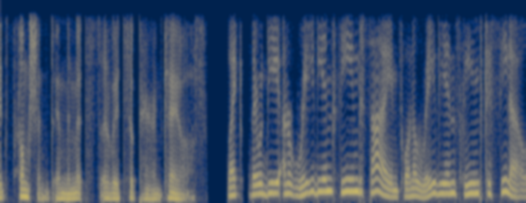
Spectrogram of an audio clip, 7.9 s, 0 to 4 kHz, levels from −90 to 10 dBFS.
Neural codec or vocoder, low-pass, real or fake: codec, 16 kHz, 1 kbps, FunCodec, trained on Chinese and English, 50 frames a second; 3.6 kHz; fake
